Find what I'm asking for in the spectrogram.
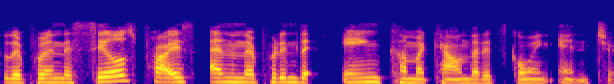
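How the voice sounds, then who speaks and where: A woman has a plain, everyday voice at a medium pitch with ordinary pitch variation. She talks at a moderate pace against a quiet background. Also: dry, close sound with no echo. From Springfield, Massachusetts (born in Puerto Rico). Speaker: bookkeeper. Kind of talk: webinar tutorial.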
